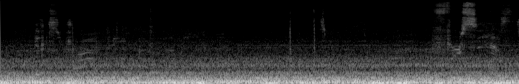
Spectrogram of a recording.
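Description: Airplane taxiing along the ground before takeoff, a steady loud low rumble of engines filling the cabin throughout, with faint higher clicks and occasional soft voices in the background.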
